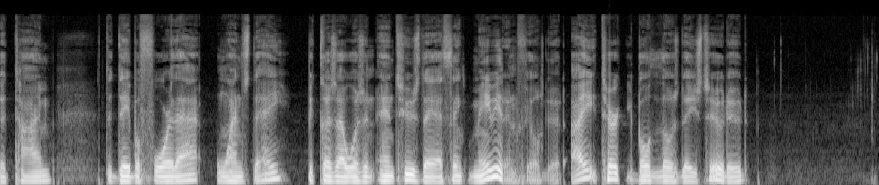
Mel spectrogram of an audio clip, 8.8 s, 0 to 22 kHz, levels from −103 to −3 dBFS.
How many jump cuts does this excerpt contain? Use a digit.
3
